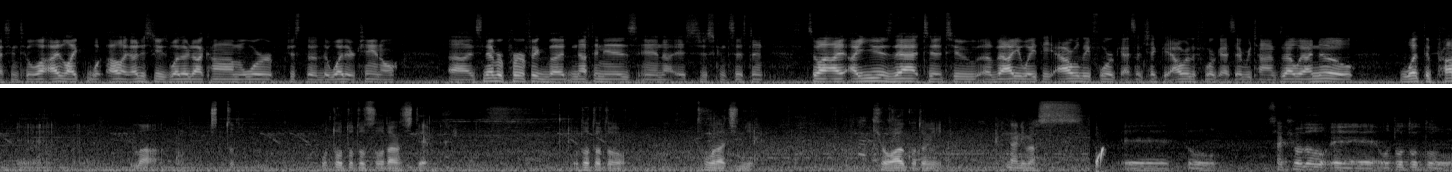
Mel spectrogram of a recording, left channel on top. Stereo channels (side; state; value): both; different; correlation 0.00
